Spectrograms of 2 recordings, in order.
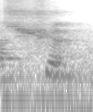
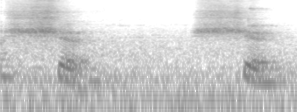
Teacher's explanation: Kemudian ada suara sh, seperti di kata shoot teman-teman. Dia adalah voiceless palatal fricative teman-teman.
